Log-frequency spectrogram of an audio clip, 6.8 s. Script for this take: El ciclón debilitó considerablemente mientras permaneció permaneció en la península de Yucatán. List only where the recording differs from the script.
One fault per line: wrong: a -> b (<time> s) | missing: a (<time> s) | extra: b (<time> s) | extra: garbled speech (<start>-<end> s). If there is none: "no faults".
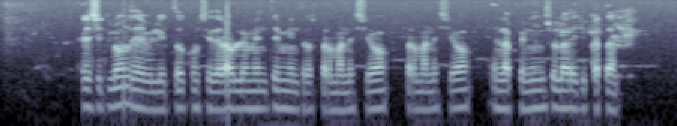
no faults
